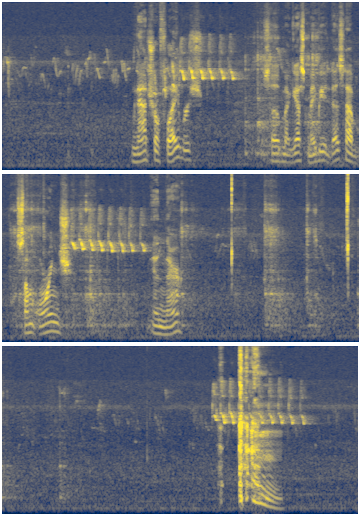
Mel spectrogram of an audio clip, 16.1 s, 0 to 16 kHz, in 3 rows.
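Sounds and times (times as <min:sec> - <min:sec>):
faint clicks: 0:05.5 - 0:11.8.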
